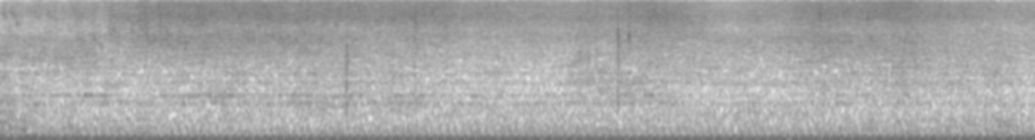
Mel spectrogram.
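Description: Butter sizzles steadily in a frying pan with browned food, a continuous broadband hiss with faint crackles and a low hum beneath, no voices.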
